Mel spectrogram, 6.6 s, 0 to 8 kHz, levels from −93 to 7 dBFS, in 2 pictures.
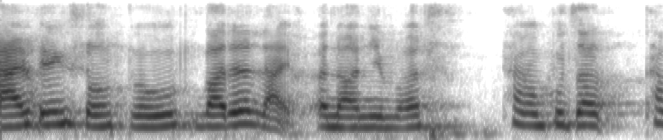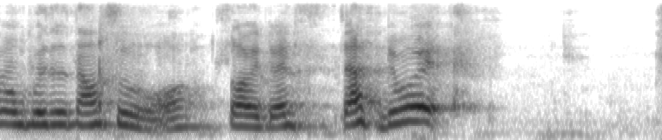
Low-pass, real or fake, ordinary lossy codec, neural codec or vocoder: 7.2 kHz; fake; none; codec, 24 kHz, 3 kbps, HILCodec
